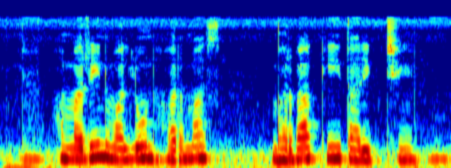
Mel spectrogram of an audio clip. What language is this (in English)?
Maithili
